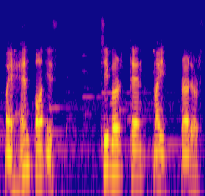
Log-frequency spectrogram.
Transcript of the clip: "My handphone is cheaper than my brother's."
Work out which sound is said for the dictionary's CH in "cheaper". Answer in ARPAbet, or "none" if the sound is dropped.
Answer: S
